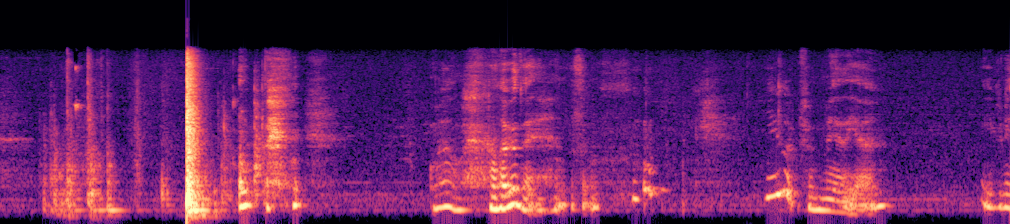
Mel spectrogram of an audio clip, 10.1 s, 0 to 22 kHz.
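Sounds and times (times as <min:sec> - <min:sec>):
door opening with a clack and rattle: 0:00.4 - 0:01.2
speech: 0:02.4 - 0:02.8, 0:04.9 - 0:06.1, 0:08.0 - 0:09.0.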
